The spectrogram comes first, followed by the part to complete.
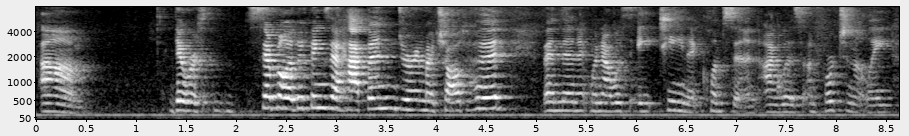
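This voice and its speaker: Someone with an American accent speaks at a fairly quick pace amid noticeable background noise and audible room echo. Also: woman. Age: 60s. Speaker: dietitian. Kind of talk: lecture.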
